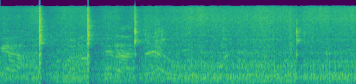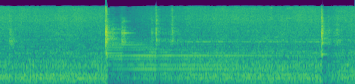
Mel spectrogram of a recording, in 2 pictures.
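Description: Metal spatula striking and scraping a large steel wok while stir-frying shredded vegetables, over a steady hiss. Three sharp clangs in the first second, a louder one at about three and a half seconds that rings briefly, and another near the end.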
